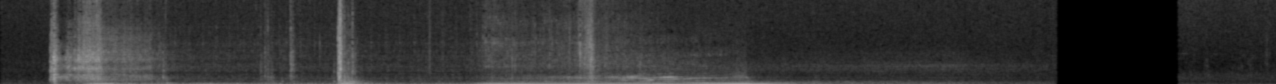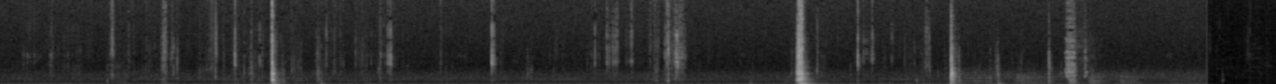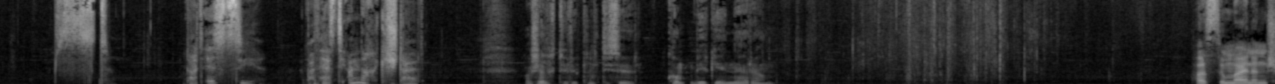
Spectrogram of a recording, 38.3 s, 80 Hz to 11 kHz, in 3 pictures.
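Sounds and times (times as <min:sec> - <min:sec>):
car engine cranking, revving and pulling away: 0:00.5 - 0:10.6, 0:18.8 - 0:24.8
speech: 0:30.9 - 0:33.4, 0:37.5 - 0:38.2.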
